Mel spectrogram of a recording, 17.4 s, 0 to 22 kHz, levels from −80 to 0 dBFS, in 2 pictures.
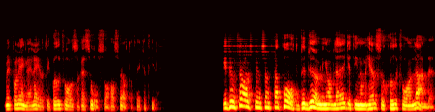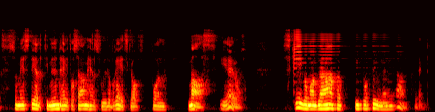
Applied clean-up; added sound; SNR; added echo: neural mask model DeepFilterNet 3.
